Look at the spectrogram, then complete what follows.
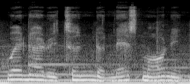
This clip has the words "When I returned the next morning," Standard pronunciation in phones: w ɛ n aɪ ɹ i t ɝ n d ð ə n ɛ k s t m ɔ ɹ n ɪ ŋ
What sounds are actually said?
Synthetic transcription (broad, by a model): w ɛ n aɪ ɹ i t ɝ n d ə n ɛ s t m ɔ n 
